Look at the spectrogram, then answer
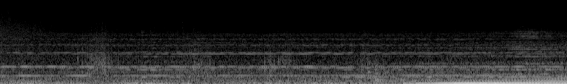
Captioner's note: gentle suspenseful music continues; snow crunching beneath footsteps; gentle suspenseful music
